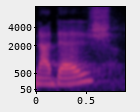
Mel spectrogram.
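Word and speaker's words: Nadège: right there in our town two ladies named nadesh which is spelled n-a-d-e-g-e in case anyone wondered and Annabelle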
